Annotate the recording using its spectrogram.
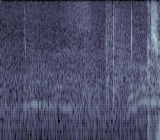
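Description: Ice hockey rink sound during live play: a steady hiss of skates on the ice with a few sharp clicks about a second and a half in.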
